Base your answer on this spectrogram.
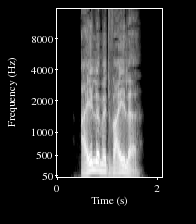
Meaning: haste makes waste
- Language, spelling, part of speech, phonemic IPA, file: German, Eile mit Weile, proverb, /ˈaɪ̯lə mɪt ˈvaɪ̯lə/, De-eile mit Weile.ogg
